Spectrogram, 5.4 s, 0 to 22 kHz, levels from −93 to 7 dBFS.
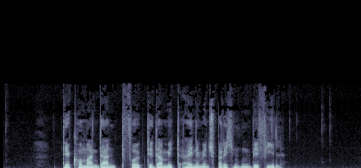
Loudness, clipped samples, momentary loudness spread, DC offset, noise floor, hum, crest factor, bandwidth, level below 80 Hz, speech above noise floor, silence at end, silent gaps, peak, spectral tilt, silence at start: -19 LUFS; under 0.1%; 7 LU; under 0.1%; -68 dBFS; none; 18 dB; 9.8 kHz; -46 dBFS; 50 dB; 1.2 s; none; -2 dBFS; -7 dB/octave; 0.95 s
